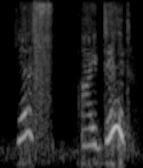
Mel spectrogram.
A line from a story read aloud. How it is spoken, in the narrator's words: faltered Felicity, beginning to look scared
